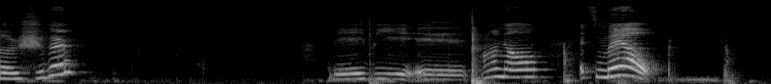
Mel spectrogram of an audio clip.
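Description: A young child talks in a high, animated voice close by.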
